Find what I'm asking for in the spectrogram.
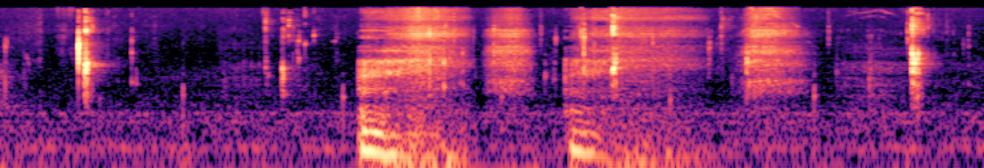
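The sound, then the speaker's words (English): Kissing: a few soft, wet, squishy smacks and brief lip pops with quiet stretches between them, without any talk. “Can you just always eat basil and mint before we kiss? You taste surreal.”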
